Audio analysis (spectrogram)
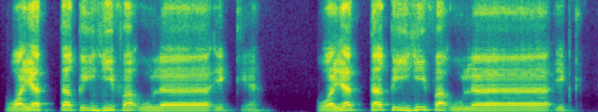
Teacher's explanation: lafadz wa yattaqhi itu dibaca dengan mengkasrohkan huruf qaf. Hanya hakinanya dibaca pendek.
